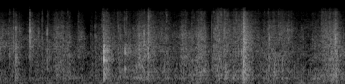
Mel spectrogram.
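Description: Foil seed packets crinkle and rustle as they are pushed into a plastic Ziploc bag, giving a continuous close crackling with a few sharper crumpling bursts.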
